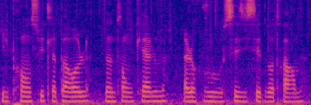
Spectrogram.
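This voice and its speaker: A man narrates a fantasy adventure in a measured, solemn way. His medium-pitched voice stays very even throughout. Faint ambient noise runs behind him. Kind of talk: scripted second-person fantasy narration.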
